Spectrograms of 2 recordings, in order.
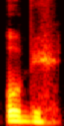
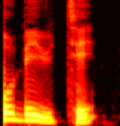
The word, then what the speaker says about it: Obut: Et j'ai une anecdote là-dessus, puisque à un moment donné, la prononciation de la marque La Boule au but, c'était plutôt au but. Il n'y avait pas la prononciation du T. Et c'est à Europe 1, avec Pierre Belmar, lors d'une annonce publicitaire qu'il a nommé la boule au but, OBUT.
